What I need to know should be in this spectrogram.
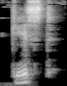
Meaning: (noun) visitor, guest; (verb) imperative of gæste
- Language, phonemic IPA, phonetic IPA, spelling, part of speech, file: Danish, /ɡɛst/, [ɡ̊ɛsd̥], gæst, noun / verb, Da-gæst.ogg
